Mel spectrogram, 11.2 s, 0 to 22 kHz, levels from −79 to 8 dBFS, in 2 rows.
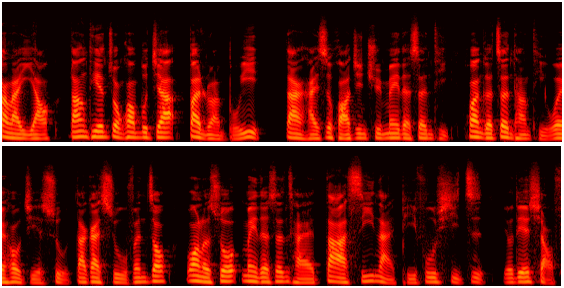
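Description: No technical faults are audible anywhere in the speech recording.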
